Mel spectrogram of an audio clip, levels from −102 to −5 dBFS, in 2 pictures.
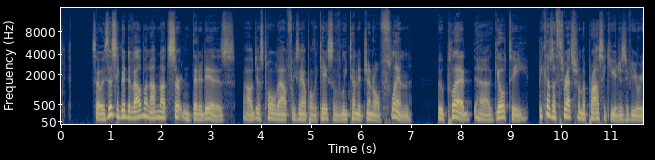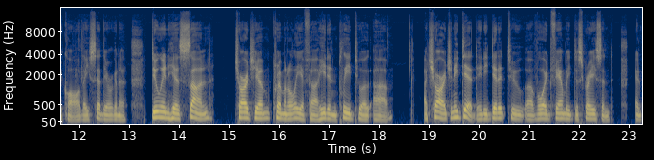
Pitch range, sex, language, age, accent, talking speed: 110-140 Hz, male, English, 50-69, American, 190 wpm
